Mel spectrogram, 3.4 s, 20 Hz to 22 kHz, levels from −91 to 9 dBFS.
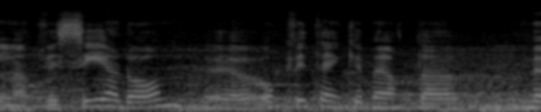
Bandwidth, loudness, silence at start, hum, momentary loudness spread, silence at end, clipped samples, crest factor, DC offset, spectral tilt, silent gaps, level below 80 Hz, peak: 18 kHz; -47 LUFS; 0 s; none; 3 LU; 0 s; under 0.1%; 16 dB; under 0.1%; -5 dB/octave; none; -74 dBFS; -30 dBFS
